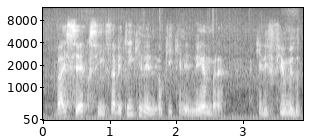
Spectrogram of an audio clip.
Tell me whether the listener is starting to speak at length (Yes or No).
No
